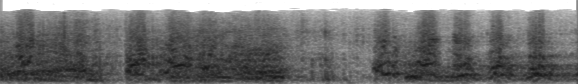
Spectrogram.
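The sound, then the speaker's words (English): A dog named Buck barks and growls loudly, a sustained run of harsh, snarling vocalizations with a brief dip before the aggressive barking picks up again. “That dog cost me a lot of money.”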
